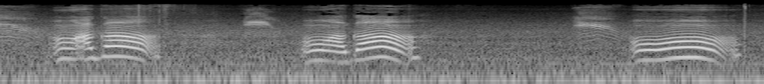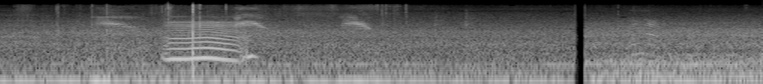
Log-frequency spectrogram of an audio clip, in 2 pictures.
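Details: Stray kitten Petit, just rescued, repeats drawn-out falling meows about every two seconds, five main cries, amid a woman's soothing Korean speech and a constant low urban rumble.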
